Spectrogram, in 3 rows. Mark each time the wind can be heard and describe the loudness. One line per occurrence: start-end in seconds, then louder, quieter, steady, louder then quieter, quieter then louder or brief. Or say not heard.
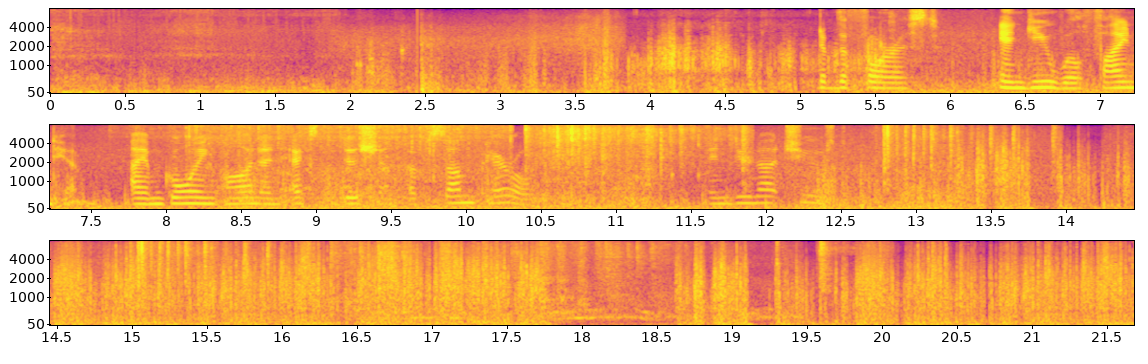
0.0-21.6 steady.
